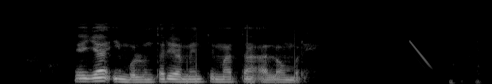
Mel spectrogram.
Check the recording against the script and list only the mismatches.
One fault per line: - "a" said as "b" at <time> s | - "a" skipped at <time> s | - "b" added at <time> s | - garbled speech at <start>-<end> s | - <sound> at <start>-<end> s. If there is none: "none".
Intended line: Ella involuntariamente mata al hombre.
- chirp at 4.1-4.3 s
